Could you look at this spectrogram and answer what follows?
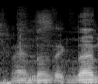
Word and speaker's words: Lansiquot: Lansiquot. The T is silent. It's French. Lansiquot. Yes.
